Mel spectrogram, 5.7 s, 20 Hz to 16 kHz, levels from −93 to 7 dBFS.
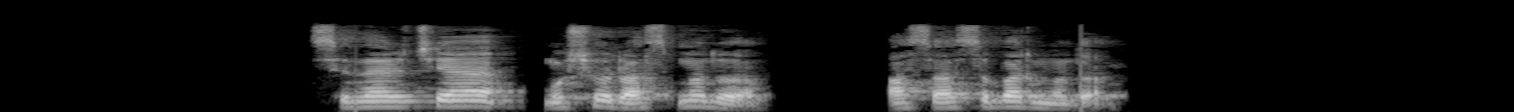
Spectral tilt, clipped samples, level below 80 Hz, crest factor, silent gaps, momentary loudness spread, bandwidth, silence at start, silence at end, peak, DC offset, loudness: -4 dB/octave; under 0.1%; -70 dBFS; 20 dB; 1.98-2.03 s, 2.91-3.32 s; 11 LU; 7.8 kHz; 1.15 s; 1.45 s; -4 dBFS; under 0.1%; -22 LUFS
